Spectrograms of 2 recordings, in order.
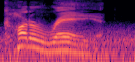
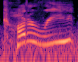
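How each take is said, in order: First: The word ends with a clear 'ray' sound. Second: The word ends with a short 'ree' sound. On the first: "Do you say the word ray?" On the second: "Is it cuttery"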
